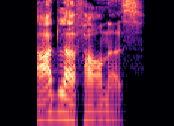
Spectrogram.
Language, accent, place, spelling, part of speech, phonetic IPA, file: German, Germany, Berlin, Adlerfarnes, noun, [ˈaːdlɐˌfaʁnəs], De-Adlerfarnes.ogg
- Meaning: genitive singular of Adlerfarn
